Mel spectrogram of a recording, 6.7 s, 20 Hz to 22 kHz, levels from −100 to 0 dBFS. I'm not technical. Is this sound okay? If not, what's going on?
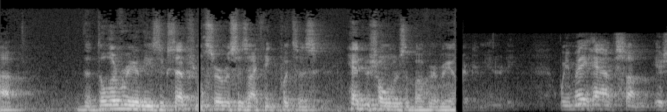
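No. From about 1.98 to 2.03 s there is a brief chirp or blip. That is damaged data in a compressed stream: a small part of the file was corrupted, so the player briefly misread it and jumped to where it could continue.

At about 4.55 s the sound drops out for a split second, then returns noticeably quieter, duller and more muffled until the end, with nothing above about 6.3 kHz and a faint new background noise. This is likely an input switched to a poorer device, meaning the recording changed to a lower-quality microphone partway through.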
